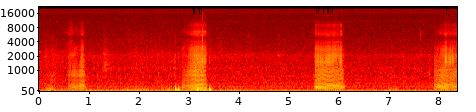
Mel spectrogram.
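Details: Snoring pug Neil asleep indoors, four buzzy, vibrating snore bursts spaced roughly every two to three seconds, each rasping breath lasting about half a second.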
